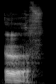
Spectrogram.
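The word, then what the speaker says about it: Oerth: to pronounce that is you imagine a person with a strong New York accent saying Earth o o yeah that's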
